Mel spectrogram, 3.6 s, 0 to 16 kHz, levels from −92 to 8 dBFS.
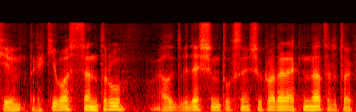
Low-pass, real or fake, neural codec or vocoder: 7.2 kHz; fake; codec, 16 kHz, about 1 kbps, DyCAST, with the encoder's durations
